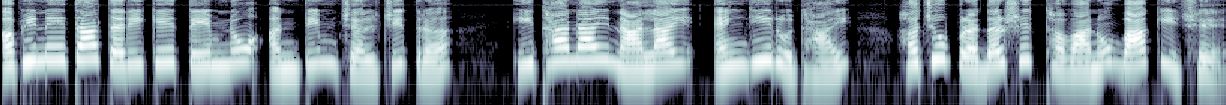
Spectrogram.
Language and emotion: Gujarati, neutral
